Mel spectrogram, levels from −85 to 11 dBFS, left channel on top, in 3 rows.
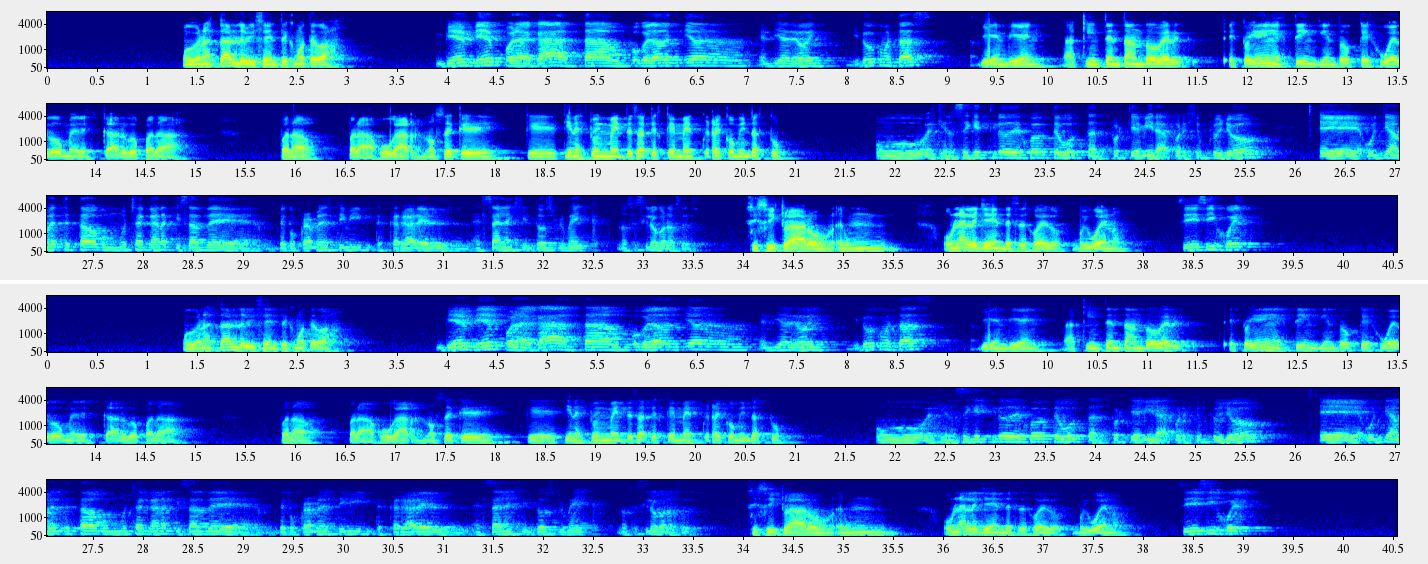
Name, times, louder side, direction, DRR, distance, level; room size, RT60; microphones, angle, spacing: voice 1, 1.4-3.0 9.3-11.4 11.8-14.9 15.9-16.2 16.6-20.9 34.1-35.6 36.0-37.8, left 4 dB, 90° left, 0.7 m, -29 dB
voice 2, 3.9-8.8 21.8-25.6 26.2-32.4 32.7-33.5 38.4-39.1, left 1 dB, 70° left, 2.2 m, -37 dB
13.0 x 10.5 x 4.0 m
head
